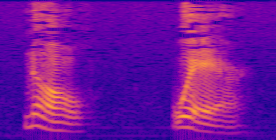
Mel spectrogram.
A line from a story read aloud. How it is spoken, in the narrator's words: he asked her tenderly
